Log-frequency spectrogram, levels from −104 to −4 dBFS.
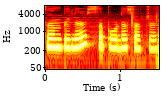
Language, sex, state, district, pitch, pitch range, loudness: English, female, Assam, Kamrup Metropolitan, 255 Hz, 250-275 Hz, -14 LUFS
